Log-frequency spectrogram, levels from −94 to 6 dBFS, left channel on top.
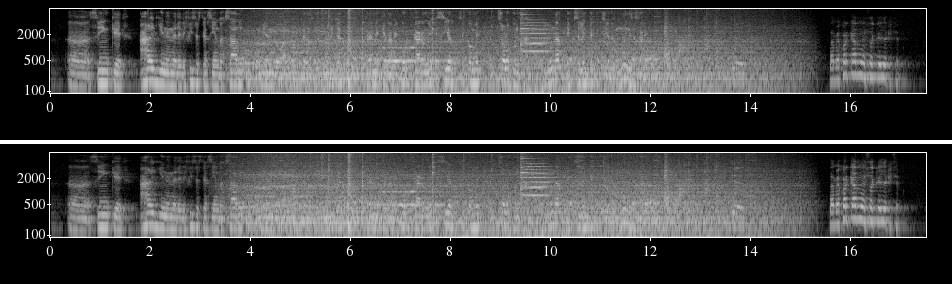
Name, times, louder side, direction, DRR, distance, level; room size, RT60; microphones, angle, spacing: voice 1, 0.3-1.5 1.8-8.7 8.9-12.0, left 4 dB, 50° left, 0.8 m, -27 dB
Bell, 3.3-15.1, equal, 5° right, 0.9 m, -26 dB
voice 2, 13.6-14.2 15.6-17.1, right 3 dB, 70° right, 1.1 m, -31 dB
29.5 x 18.0 x 6.1 m
head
